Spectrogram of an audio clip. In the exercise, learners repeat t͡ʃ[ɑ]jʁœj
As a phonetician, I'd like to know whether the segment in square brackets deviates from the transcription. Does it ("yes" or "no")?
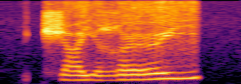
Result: no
